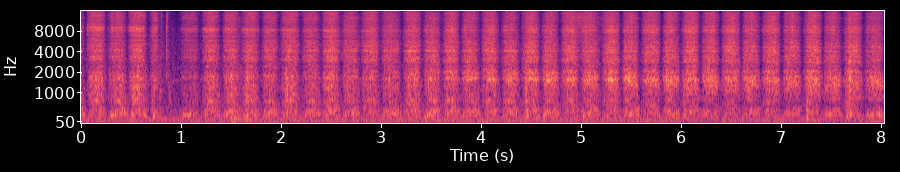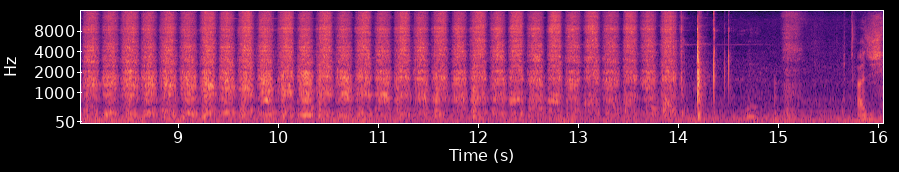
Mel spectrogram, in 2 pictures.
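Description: A Japanese dozuki back saw cuts through wood in steady, even rhythmic strokes, close and clear, continuing for many seconds before stopping near the end.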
